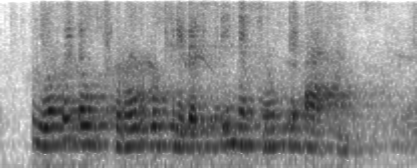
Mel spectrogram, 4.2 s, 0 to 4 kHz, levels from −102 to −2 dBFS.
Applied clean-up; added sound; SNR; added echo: neural separator model SepFormer DNS4.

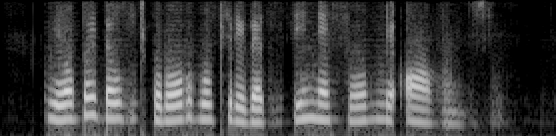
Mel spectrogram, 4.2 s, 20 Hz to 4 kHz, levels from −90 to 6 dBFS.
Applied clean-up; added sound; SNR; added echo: neural separator model SepFormer WHAMR!.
